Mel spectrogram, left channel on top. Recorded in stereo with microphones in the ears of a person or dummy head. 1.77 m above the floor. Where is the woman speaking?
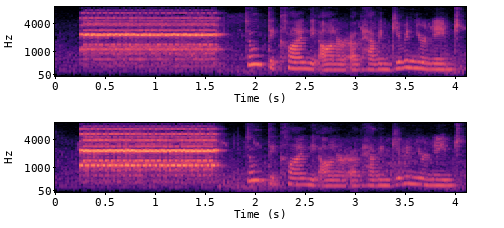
35° left (ahead or behind), 0.6 m.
